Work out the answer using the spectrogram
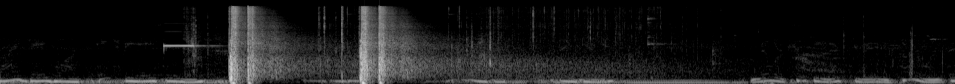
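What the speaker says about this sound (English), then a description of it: "Let's see where the shots went." A pistol fired at a 7-yard target: two sharp, loud shots a little over a second apart, with someone talking before and after them.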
